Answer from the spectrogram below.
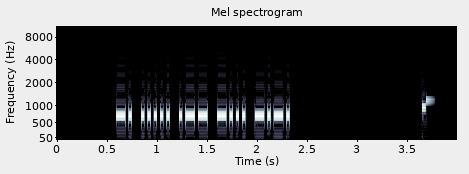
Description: Morse code, heard as a keyed tone, about 36 wpm, 700 Hz. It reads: N5WBC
